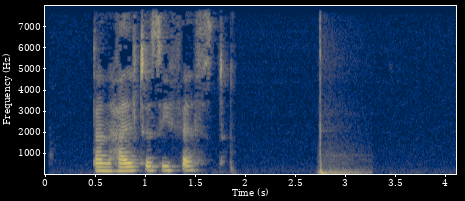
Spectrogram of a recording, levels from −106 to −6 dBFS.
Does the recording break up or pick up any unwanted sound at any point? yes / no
yes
